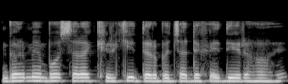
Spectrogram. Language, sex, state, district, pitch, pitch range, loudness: Hindi, male, Arunachal Pradesh, Longding, 155 Hz, 150-160 Hz, -13 LUFS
